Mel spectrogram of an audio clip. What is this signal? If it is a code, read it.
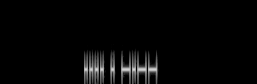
Morse code, heard as a keyed tone, about 46 wpm, 700 Hz. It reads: HEY
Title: Top Three Letter Combinations in Words 45wpm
